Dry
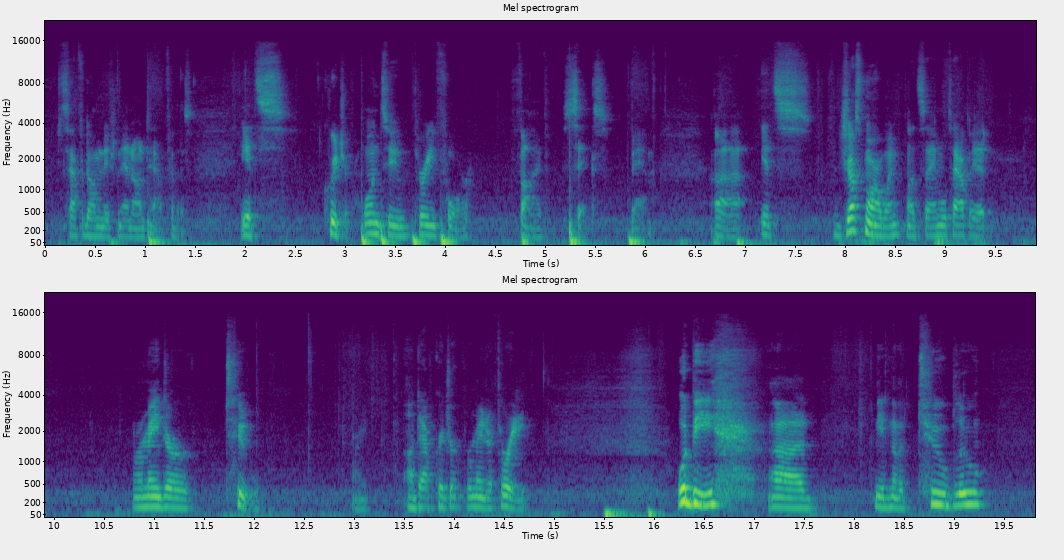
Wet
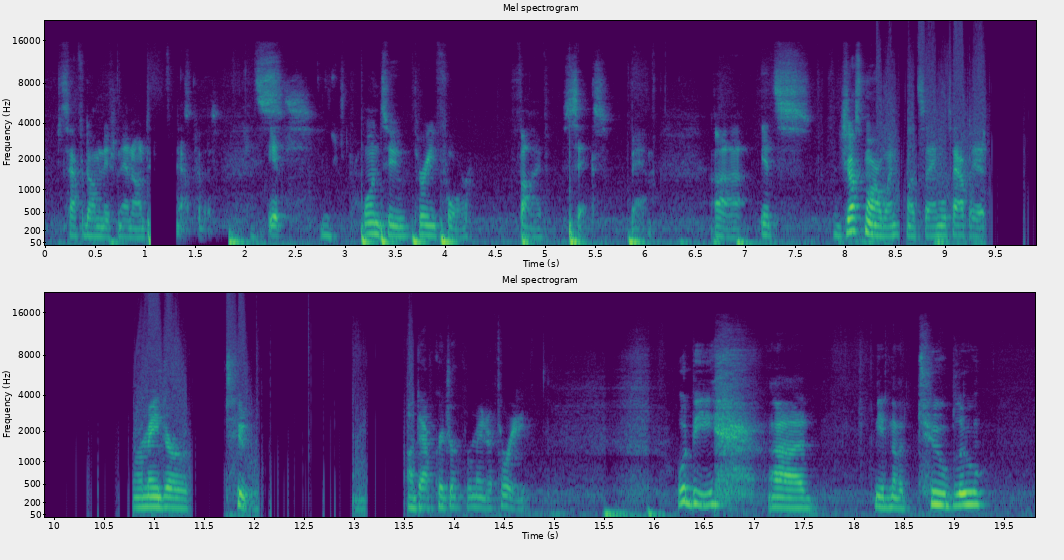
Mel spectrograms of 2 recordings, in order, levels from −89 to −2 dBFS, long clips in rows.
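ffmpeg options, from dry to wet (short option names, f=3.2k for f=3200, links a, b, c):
-filter_complex "[0:a]asettb=1/sr,asplit=3[a][b][c];[a]atrim=end=1.054[d];[b]atrim=start=1.05:end=3.05,asetpts=PTS-STARTPTS,afade=t=in:d=0.004:c=qsin,afade=t=out:st=1.996:d=0.004:c=qsin,acrossover=split=190|4700[e][f][g];[f]adelay=270[h];[e]adelay=790[i];[i][h][g]amix=inputs=3:normalize=0,atrim=end_sample=88200[j];[c]atrim=start=3.046[k];[d][j]acrossfade=d=0.004:c1=hsin:c2=qsin[l];[l][k]acrossfade=d=0.004:c1=qsin:c2=hsin,asettb=1/sr,asplit=3[m][n][o];[m]atrim=end=8.314[p];[n]atrim=start=8.31:end=13.6,asetpts=PTS-STARTPTS,afade=t=in:d=0.004:c=qsin,afade=t=out:st=5.286:d=0.004:c=qsin,acrusher=bits=6:mix=0:aa=0.5[q];[o]atrim=start=13.596[r];[p][q]acrossfade=d=0.004:c1=hsin:c2=qsin[s];[s][r]acrossfade=d=0.004:c1=qsin:c2=hsin,asettb=1/sr,asplit=3[t][u][v];[t]atrim=end=14.104[w];[u]atrim=start=14.1:end=16.61,asetpts=PTS-STARTPTS,afade=t=in:d=0.004:c=qsin,afade=t=out:st=2.506:d=0.004:c=qsin,acompressor=threshold=-42dB:ratio=1.5:attack=3.2:release=140:knee=1:detection=peak[x];[v]atrim=start=16.606[y];[w][x]acrossfade=d=0.004:c1=hsin:c2=qsin[z];[z][y]acrossfade=d=0.004:c1=qsin:c2=hsin"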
